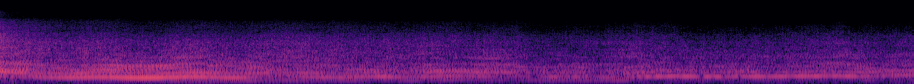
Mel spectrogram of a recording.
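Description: A USAC sprint car engine on a qualifying lap at Ocala revs loud and high, its harmonic whine wavering as the car accelerates and eases, heard continuously with no talk over it.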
